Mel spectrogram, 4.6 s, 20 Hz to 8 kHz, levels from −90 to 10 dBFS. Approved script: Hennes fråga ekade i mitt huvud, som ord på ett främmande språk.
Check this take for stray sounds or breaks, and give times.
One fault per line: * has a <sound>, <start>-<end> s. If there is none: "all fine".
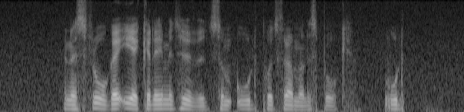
* has a laugh, 3.8-4.1 s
